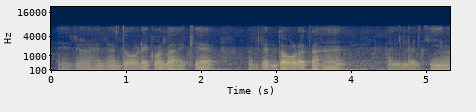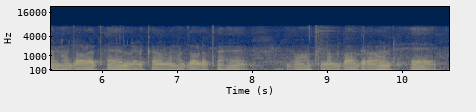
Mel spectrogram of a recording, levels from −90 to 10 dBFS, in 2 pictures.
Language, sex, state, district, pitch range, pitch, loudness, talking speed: Hindi, male, Chhattisgarh, Jashpur, 100-105 Hz, 105 Hz, -26 LUFS, 135 wpm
